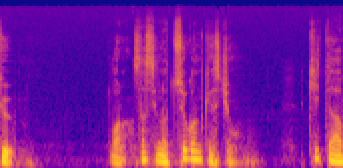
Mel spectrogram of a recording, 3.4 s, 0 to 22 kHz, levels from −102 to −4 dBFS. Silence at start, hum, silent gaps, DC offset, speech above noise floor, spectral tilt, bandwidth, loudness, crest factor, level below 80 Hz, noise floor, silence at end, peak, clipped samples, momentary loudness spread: 0 s; none; none; under 0.1%; 45 dB; -6.5 dB/octave; 15.5 kHz; -24 LUFS; 20 dB; -50 dBFS; -66 dBFS; 0 s; -4 dBFS; under 0.1%; 14 LU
